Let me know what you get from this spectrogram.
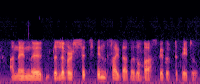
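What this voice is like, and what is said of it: Scottish accent. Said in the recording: “that great accent, which I'm assuming is all the way from Scotland... It is, you're right there.”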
